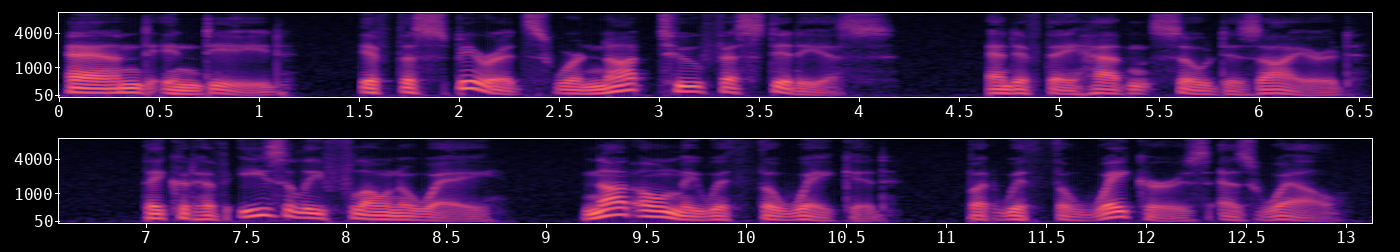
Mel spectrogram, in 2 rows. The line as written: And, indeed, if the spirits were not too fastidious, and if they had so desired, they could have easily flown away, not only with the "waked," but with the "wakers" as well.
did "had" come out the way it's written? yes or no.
no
